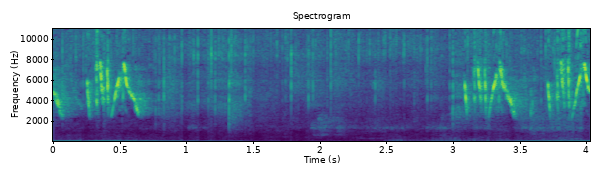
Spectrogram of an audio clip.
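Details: Pied fantail song over trickling water: a bright, high, sharply rising and falling chirp phrase, a quiet pause, then two more quick zigzag phrases near the end, with a faint low hum.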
